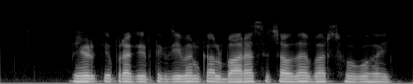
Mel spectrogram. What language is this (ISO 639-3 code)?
mag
